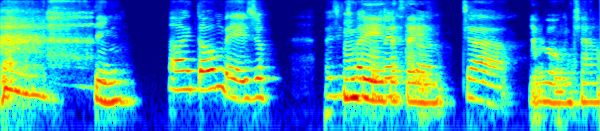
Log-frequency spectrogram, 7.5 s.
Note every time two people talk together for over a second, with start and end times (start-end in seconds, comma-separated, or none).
4.3-5.5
